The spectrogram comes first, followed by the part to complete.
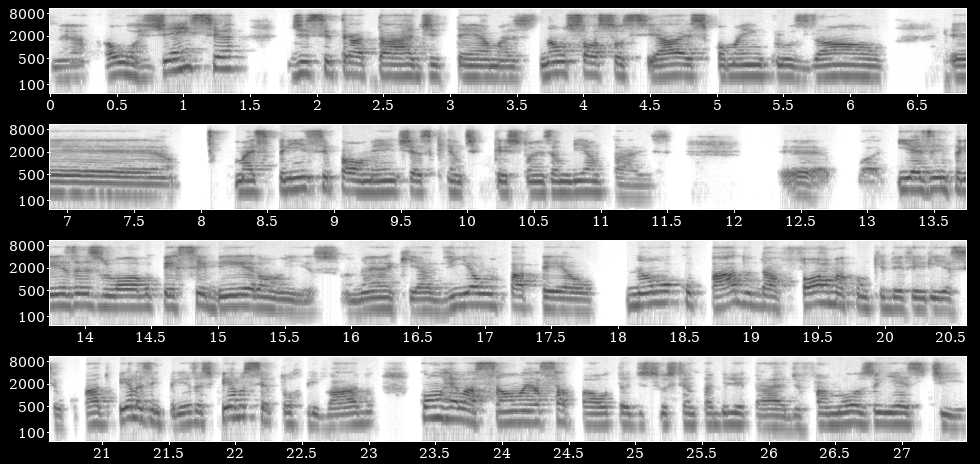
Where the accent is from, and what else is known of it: Brazil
